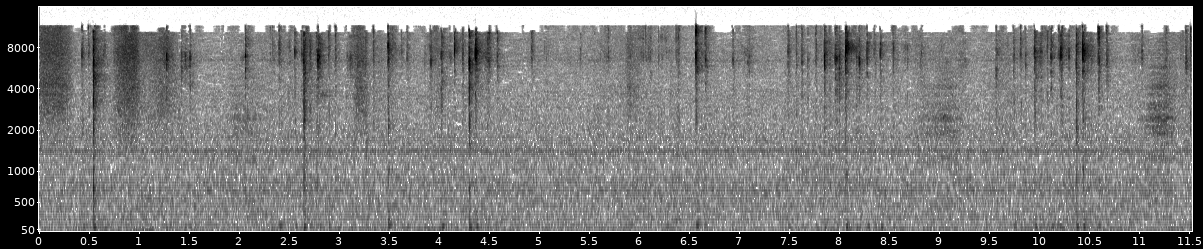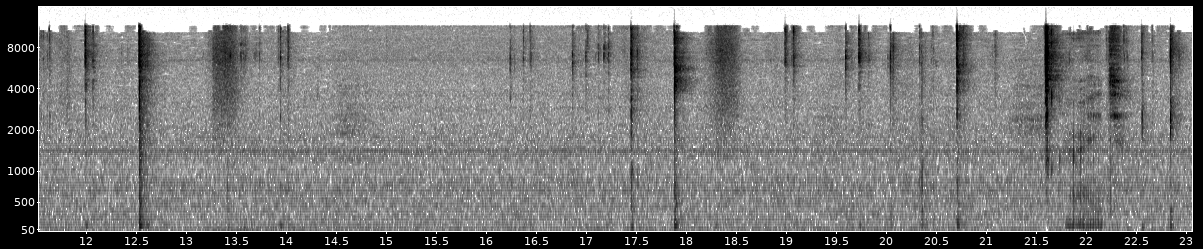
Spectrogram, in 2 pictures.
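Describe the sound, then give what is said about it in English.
Keys clack on a computer keyboard as someone types entries into a form. The keystrokes are sparse, quiet and irregular, with scattered sharper taps over a low steady background hum. “So I'm going to type in 74, and then I click”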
